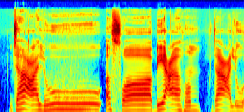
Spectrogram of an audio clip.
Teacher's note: جعلو عین کو حلق سے پڑھنا ہے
